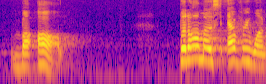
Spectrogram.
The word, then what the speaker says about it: Baal: word about that name the proper pronunciation in Hebrew as I learned from my old testament professor in seminary is Bal but almost everyone pronounces it baale so it shall be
